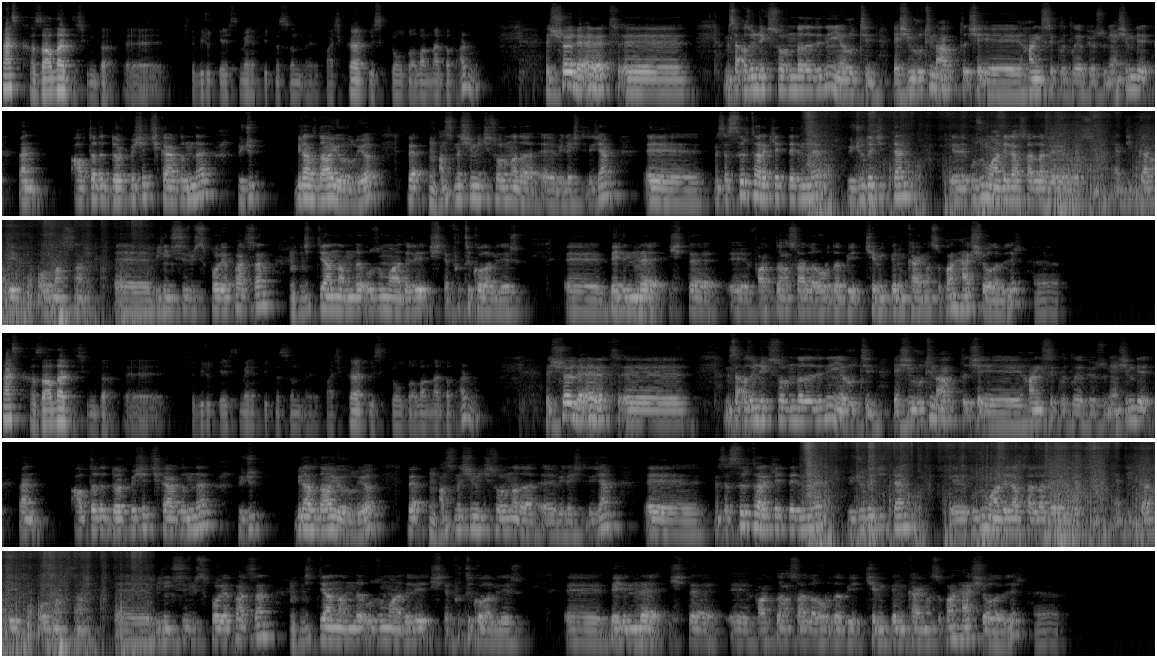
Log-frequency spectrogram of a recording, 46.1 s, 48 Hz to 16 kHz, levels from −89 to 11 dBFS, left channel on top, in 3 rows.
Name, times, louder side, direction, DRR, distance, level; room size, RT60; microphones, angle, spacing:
voice 1, 0.0-2.1 2.5-3.4 3.6-6.4 12.5-12.6 21.1-21.4 30.6-30.9 34.6-34.9 39.2-39.5 44.5-44.8, left 2 dB, 20° left, 7 dB, 0.4 m, -39 dB
voice 2, 6.8-15.8 16.3-18.8 19.3-20.5 20.8-27.5 28.0-31.9 32.2-34.3 34.8-37.6 38.2-44.3, left 1 dB, 65° left, 3 dB, 1.5 m, -36 dB
sound 1, 26.0-32.8, right 2 dB, 25° right, 0.7 m, -43 dB
6.5 x 3.8 x 5.7 m, 0.38 s
head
